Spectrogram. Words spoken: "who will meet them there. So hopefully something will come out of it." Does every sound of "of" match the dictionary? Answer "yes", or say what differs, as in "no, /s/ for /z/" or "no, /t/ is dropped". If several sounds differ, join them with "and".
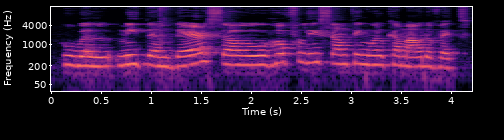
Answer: yes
